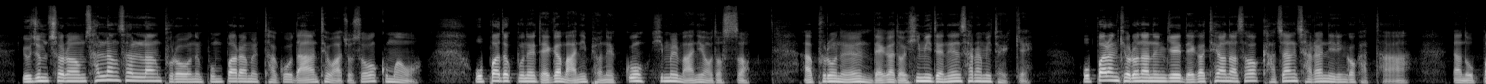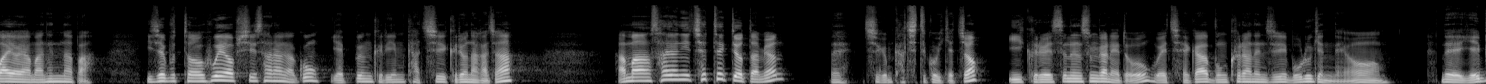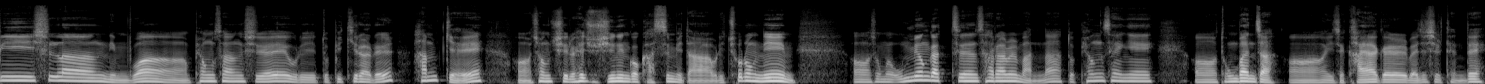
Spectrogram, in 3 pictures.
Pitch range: 105-160 Hz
